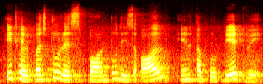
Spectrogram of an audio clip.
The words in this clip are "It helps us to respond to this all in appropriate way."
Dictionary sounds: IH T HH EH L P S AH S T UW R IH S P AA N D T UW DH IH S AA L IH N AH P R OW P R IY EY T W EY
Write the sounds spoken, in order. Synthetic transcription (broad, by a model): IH T HH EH L P AH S T UW R IH S P AA N D T UW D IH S AA L IH N AH P R OW P R IY EY T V EY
